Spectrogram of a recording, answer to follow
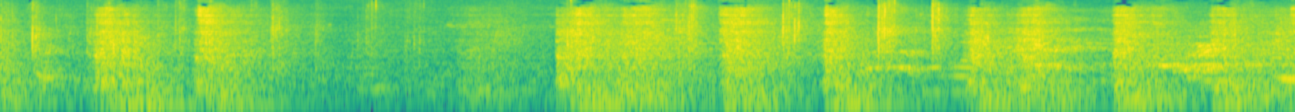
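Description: A step team stomping and clapping in unison: a string of loud, heavy thuds, with a short lull around two seconds in.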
